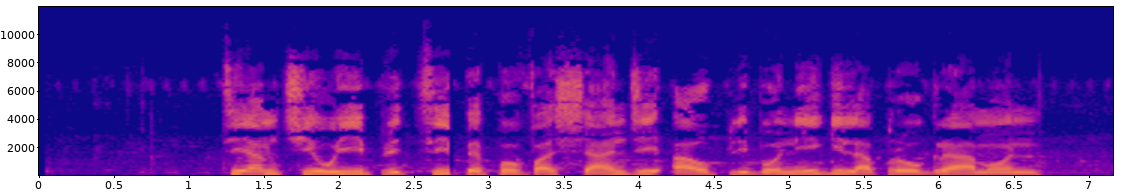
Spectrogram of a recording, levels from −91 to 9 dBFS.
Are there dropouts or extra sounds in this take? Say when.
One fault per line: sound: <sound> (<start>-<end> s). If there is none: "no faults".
sound: dropout (2.7-2.8 s)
